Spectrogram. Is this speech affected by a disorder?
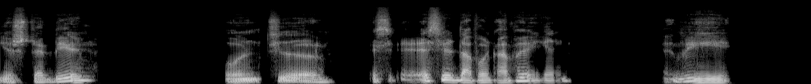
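Yes: Parkinson's disease; enormous forgetfulness; forgets words mid-sentence.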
